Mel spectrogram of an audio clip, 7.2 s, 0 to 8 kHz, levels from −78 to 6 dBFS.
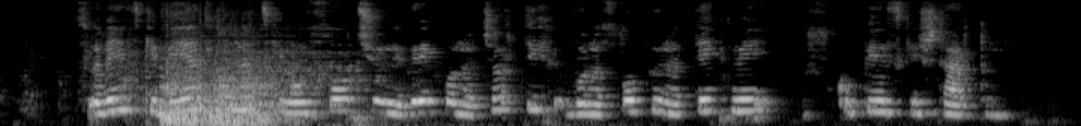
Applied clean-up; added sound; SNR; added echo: classical method log-MMSE.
